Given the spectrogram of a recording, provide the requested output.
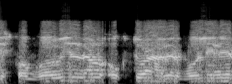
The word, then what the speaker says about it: गोविन्दं: गोविंदम नहीं बोलना है। गोविंद, हाँ, गोविंद मुक्त तुष्ण बबुआ। वैसे आपका उच्चारण अच्छा है,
